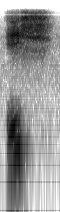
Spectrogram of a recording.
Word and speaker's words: ich: Ich, I-C-H, it looks like it'd be like itch, like an itch, right? But it's not how you pronounce it. You say ich.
